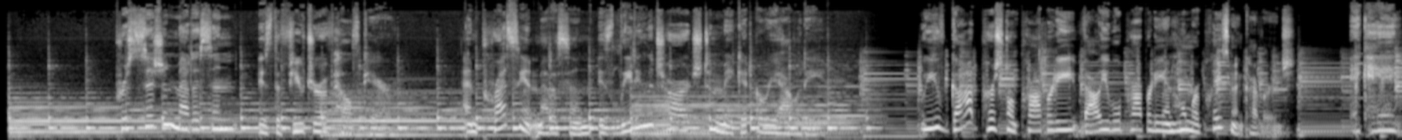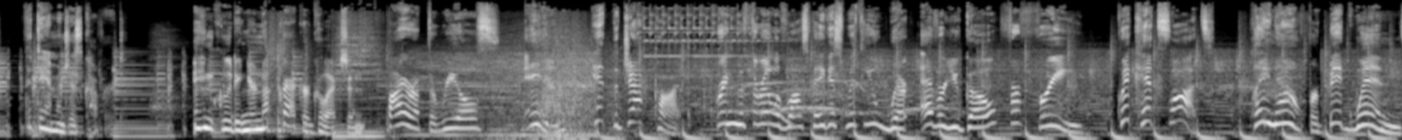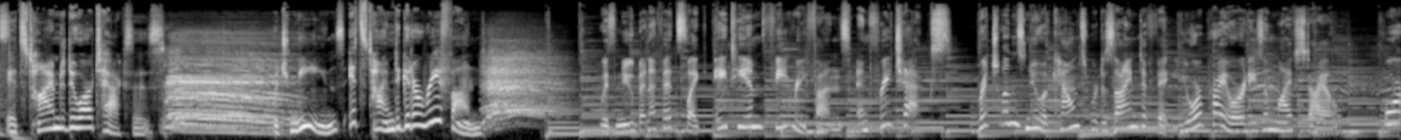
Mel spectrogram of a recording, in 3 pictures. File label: Commercial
